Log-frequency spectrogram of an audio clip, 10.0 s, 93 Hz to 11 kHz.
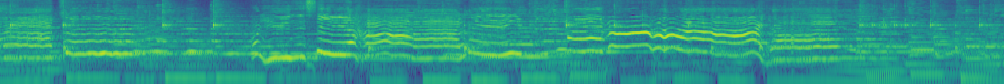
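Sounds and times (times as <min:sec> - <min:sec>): opera singing with gliding melody: 0:00.0 - 0:08.9.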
